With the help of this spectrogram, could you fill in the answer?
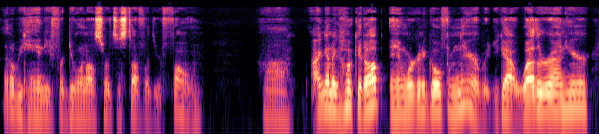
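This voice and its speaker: A man's voice: fairly high pitch, moderate pace, gravelly, a little mellow. A man hosting a casual radio review, talking in an enthusiastic, folksy, rambling way while filming at home on a handheld camera mic. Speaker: host of a CB radio review channel. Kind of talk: casual product review and unboxing.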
